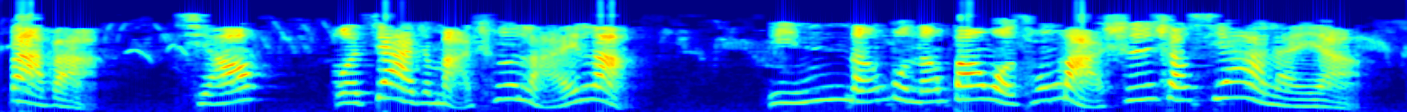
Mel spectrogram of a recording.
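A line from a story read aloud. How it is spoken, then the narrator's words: Calling out. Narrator (Chinese): 小拇指喊着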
